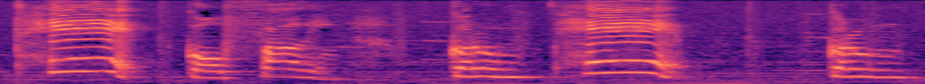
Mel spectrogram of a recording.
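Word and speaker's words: กรุงเทพ: one is Bangkok tight people do not say Bangkok we say gr say in midtone and then when you say tap go falling Grom T Grom t the next one is when you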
